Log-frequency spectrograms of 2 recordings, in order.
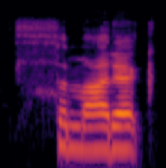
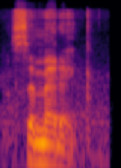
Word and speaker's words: Semitic: who speak one of the somatic language I'm probably saying it wrong Semitic yes thank you a family of languages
